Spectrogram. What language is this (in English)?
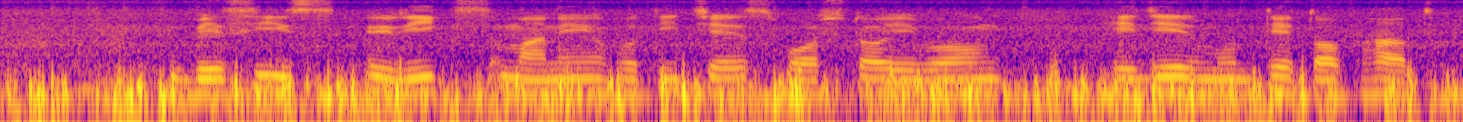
Bangla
